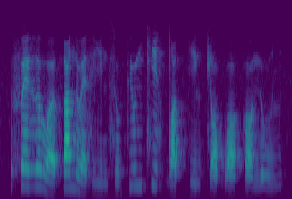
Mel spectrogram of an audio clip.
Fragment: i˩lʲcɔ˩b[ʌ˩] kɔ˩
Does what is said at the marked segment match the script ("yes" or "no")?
no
